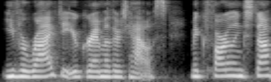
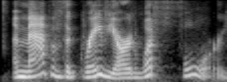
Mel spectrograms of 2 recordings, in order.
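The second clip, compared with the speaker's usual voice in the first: usual speaking voice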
